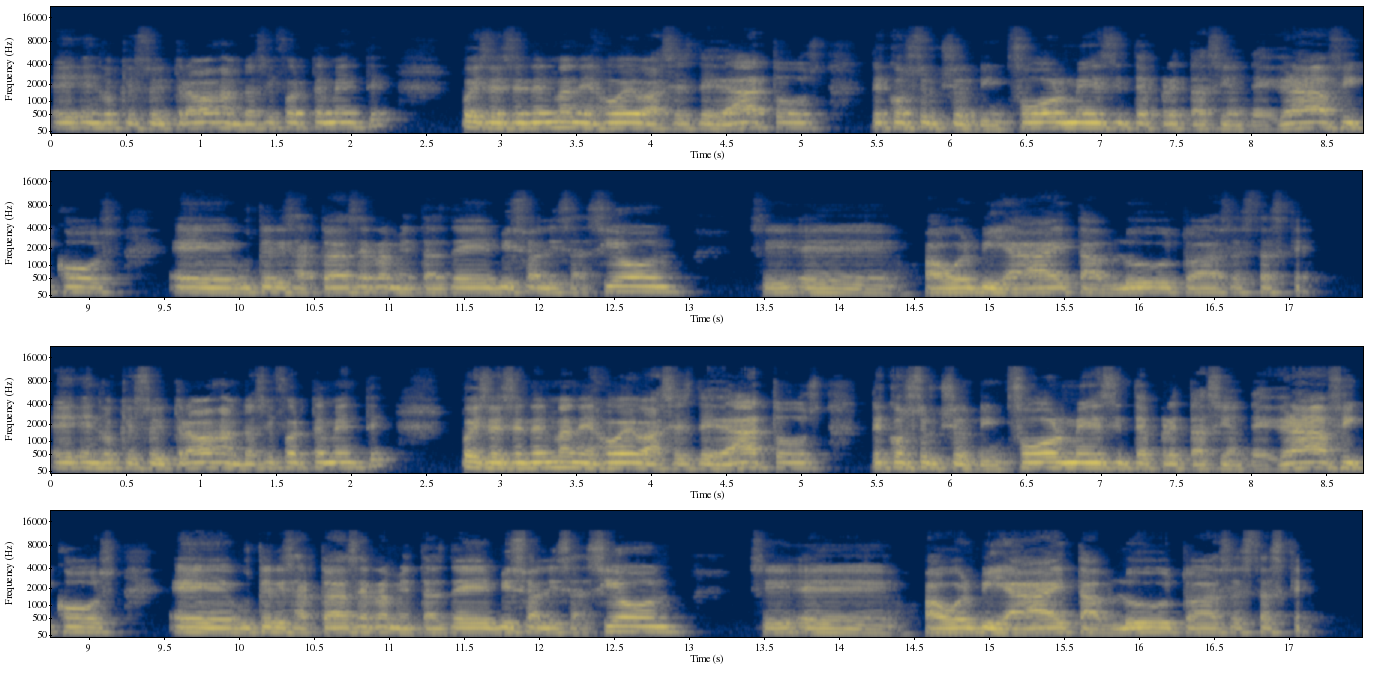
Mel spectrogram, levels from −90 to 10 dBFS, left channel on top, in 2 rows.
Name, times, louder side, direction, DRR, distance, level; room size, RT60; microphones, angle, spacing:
voice 1, 0.0-12.9 13.4-17.1, right 2 dB, 50° right, 0.9 m, -19 dB
13.5 x 5.0 x 2.3 m
head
